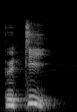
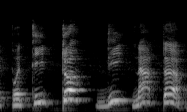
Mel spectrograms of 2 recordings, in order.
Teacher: When the word adjective, petit, is isolated, petit, you don't pronounce the T. But here you say petit ordinateur. You join.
